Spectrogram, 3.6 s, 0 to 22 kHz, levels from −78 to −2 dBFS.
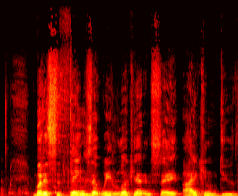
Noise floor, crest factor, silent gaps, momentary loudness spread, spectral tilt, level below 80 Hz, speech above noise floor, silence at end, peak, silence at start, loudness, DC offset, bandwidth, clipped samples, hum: -47 dBFS; 18 dB; none; 8 LU; -5 dB/octave; -60 dBFS; 24 dB; 0 s; -6 dBFS; 0.15 s; -23 LUFS; under 0.1%; over 20 kHz; under 0.1%; none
